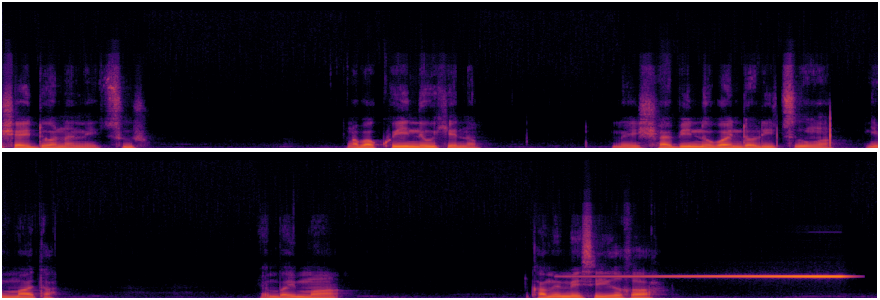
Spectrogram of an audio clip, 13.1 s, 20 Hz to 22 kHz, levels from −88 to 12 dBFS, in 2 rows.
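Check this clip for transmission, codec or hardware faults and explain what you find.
One hardware fault is present: loudspeaker feedback squeal. From 10.71 to 13.04 s, a 3.3 kHz tone swells over about two seconds to about 10 dB above the speech. The microphone is picking up its own loudspeaker, and the loop gain exceeds one at that frequency.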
